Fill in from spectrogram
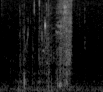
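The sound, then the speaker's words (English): A short, quiet sip of water: soft wet slurping and mouth sounds lasting about a second, with no talking. “Getting some water. Got to stay hydrated.”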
